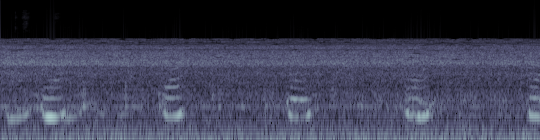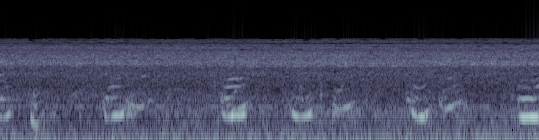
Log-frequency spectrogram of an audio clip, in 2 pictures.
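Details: California sea lions at Point Robinson, Puget Sound, Washington, USA, heard through a hydrophone: a steady series of short, gruff, harmonic-rich barks roughly every second, clearly standing out against the continuous low underwater drone.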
